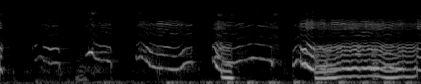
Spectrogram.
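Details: Puppies asking to be fed: a series of short rising-and-falling whimpers, each about half a second, ending in a long, strained whine, with soft low rumbling underneath.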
